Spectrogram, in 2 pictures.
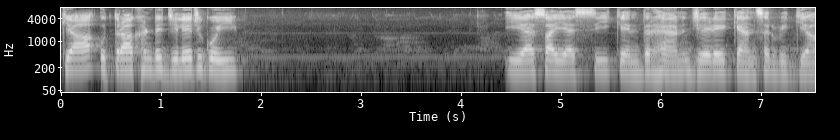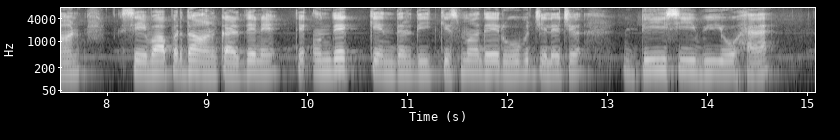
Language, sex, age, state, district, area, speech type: Dogri, male, 18-30, Jammu and Kashmir, Reasi, rural, read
